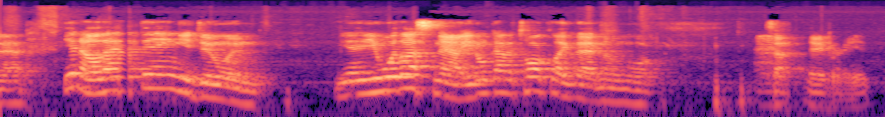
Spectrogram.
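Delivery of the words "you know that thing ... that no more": imitated New Yorker. New Yorker to friend back from England, imitated scolding. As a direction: mimic a New Yorker laying down the law. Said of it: "New York, people would say".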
